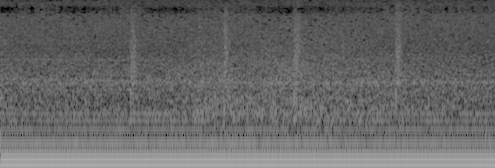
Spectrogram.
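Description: Boots step softly on sandy ground.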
